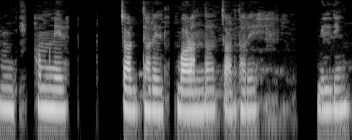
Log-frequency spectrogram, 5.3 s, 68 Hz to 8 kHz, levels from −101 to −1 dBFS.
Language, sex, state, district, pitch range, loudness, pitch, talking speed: Bengali, female, West Bengal, Jalpaiguri, 185-195 Hz, -26 LUFS, 190 Hz, 80 wpm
